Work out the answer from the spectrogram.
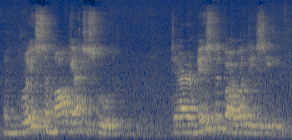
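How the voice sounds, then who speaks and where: A woman's voice: animated, measured pace. A young woman reading scripted narration on stage, heard from a distance in an echoey hall. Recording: echoey hall, distant mic, faint rumble.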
